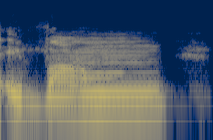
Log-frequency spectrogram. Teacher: the M in Pali is pronounced nasalized. So Evam, so there's a hum in the back of your throat.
